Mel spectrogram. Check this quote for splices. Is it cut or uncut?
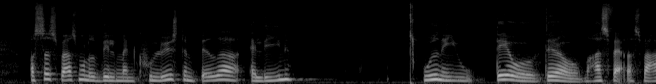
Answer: cut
